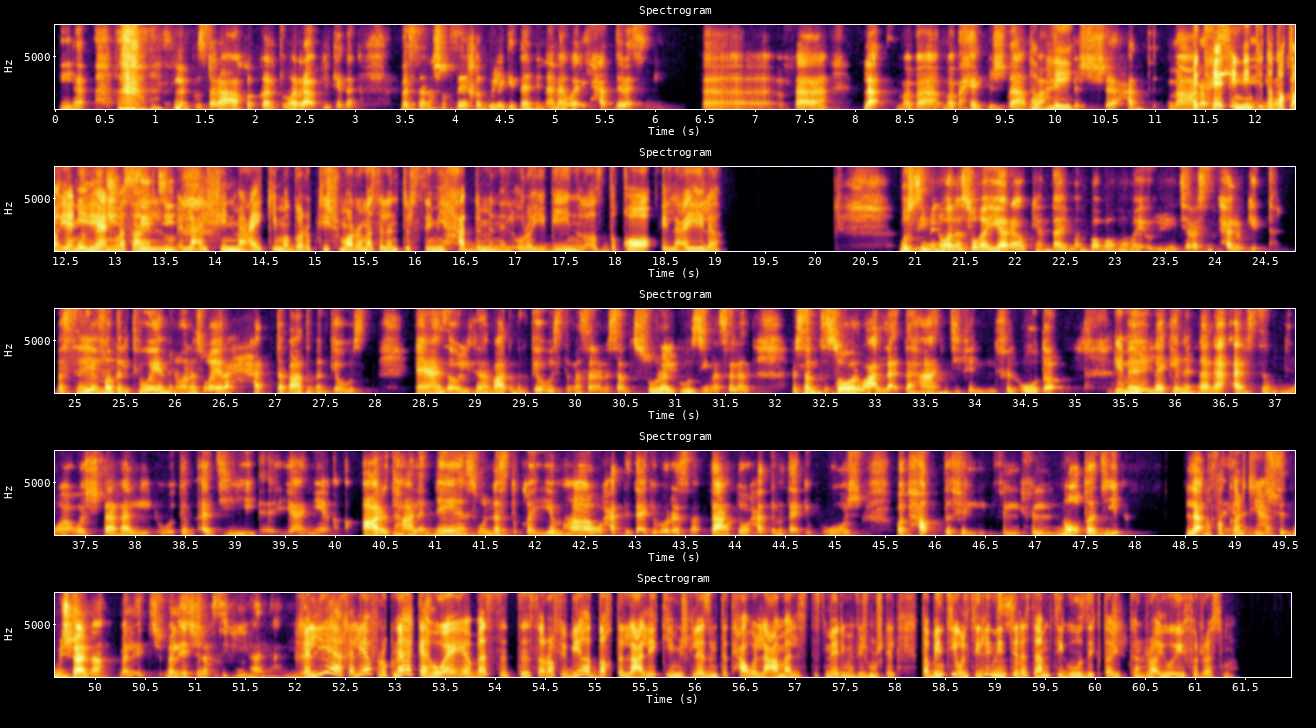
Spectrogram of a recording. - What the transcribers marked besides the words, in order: laugh; tapping
- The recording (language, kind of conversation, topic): Arabic, podcast, إزاي بتفضل محافظ على متعة هوايتك وإنت مضغوط؟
